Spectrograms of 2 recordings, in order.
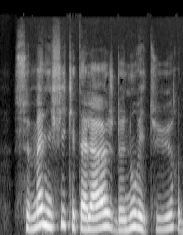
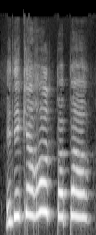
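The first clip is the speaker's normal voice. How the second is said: put-on much higher, child cub voice; little fox cub; 11 semitones higher, 5 dB louder than usual. A narrator's reading. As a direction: pipe up like the smallest cub. Smallest fox cub speaking.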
